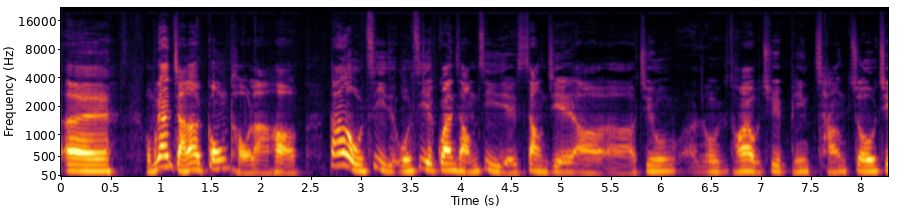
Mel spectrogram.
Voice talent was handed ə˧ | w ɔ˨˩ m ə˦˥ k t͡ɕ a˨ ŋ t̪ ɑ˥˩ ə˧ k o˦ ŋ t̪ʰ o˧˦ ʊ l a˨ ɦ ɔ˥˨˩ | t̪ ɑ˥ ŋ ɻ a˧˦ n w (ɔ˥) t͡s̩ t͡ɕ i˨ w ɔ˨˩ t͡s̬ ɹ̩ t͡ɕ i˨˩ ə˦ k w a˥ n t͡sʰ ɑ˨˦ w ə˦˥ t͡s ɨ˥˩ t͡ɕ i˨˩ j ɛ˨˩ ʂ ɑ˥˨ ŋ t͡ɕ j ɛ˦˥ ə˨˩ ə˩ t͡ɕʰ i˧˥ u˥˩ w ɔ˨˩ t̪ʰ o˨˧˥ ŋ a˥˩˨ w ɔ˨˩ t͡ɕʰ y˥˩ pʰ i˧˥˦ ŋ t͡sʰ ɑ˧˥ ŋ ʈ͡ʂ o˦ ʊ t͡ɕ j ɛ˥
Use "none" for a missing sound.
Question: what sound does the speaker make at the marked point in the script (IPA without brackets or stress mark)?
ɔ˨˩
